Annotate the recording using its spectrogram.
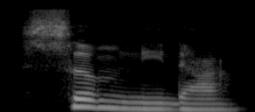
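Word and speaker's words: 습니다: so Instead na sasabihin mang sup Nida magiging sumnida y so ne Al So ibig sabihin Yes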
